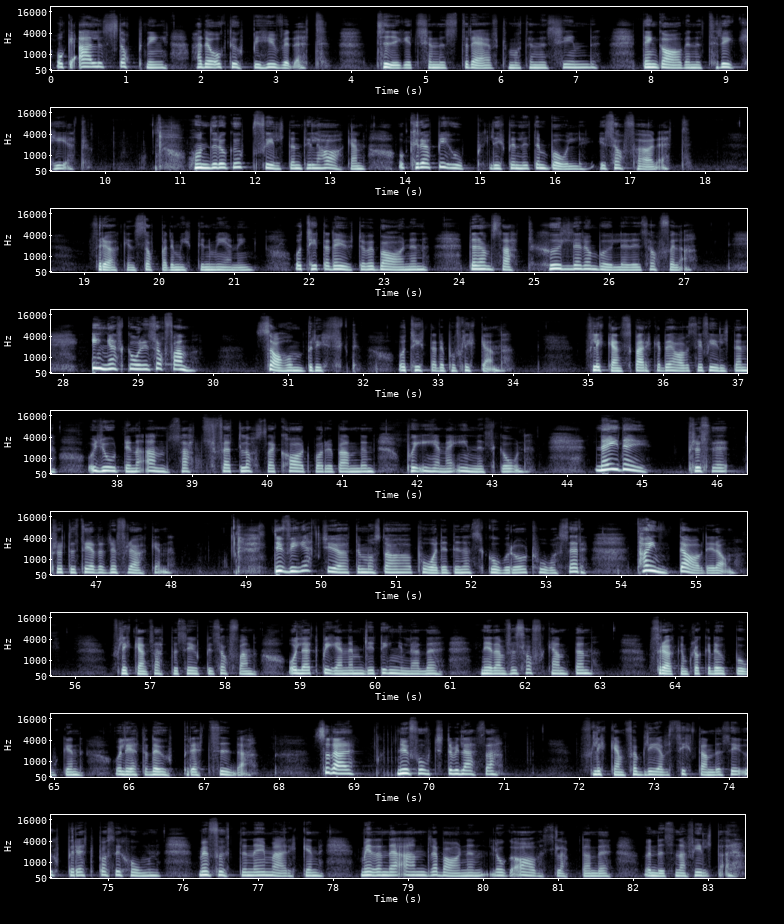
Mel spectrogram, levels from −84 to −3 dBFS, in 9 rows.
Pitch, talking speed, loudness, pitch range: 185 Hz, 105 wpm, -20 LUFS, 170-205 Hz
